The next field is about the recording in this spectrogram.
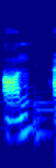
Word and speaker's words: An: An is pronounced on, and it just means the, mostly.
